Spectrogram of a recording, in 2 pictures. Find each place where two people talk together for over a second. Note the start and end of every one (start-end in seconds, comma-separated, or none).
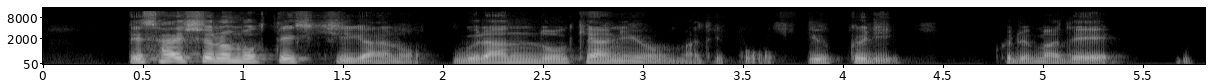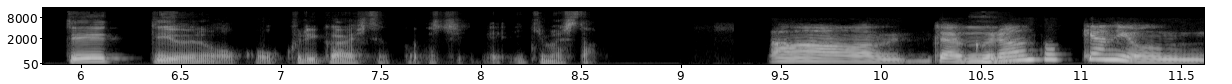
none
